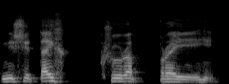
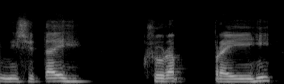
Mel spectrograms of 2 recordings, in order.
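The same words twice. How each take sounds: First: A rough guttural h comes before the k. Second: The final h before the k is silent. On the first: "it basically sounds like a very rough guttural ha sound" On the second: "you can either release it like silently"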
